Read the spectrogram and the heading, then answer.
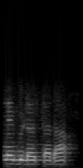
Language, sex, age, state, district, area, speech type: Kannada, female, 45-60, Karnataka, Tumkur, rural, conversation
